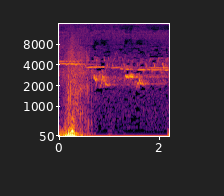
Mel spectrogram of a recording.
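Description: Near silence, with a brief soft low sound just at the start.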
